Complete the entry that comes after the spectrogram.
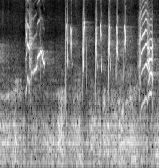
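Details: Long-tailed shrike singing a prompt song meant to spur other shrikes into song: a scratchy rising phrase, then a quick series of clipped high chirps about every quarter second, closing with a harsh buzzy trill.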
